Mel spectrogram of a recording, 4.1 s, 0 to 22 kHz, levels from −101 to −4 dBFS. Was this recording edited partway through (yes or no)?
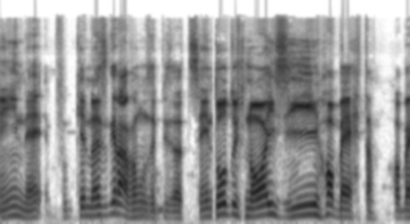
yes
